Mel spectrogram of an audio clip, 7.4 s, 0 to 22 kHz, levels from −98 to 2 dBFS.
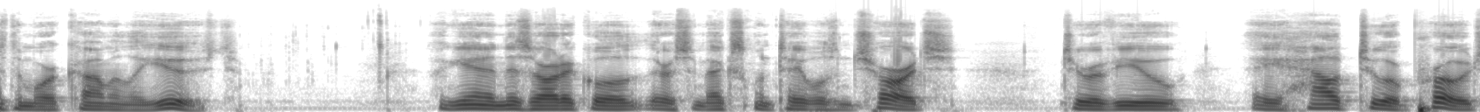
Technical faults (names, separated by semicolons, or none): block size mismatch (truncated)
